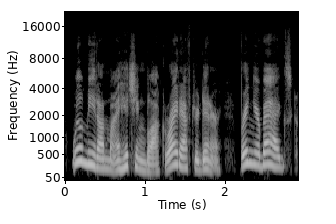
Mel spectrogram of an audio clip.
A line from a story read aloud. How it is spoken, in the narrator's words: cried, as she flew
